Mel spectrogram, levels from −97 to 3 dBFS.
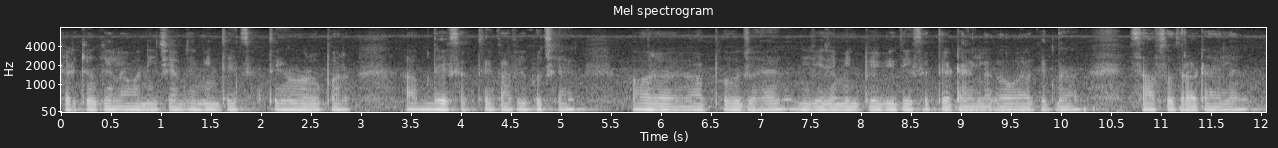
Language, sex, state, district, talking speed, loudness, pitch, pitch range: Hindi, male, Bihar, Bhagalpur, 190 wpm, -19 LUFS, 105 Hz, 100-105 Hz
